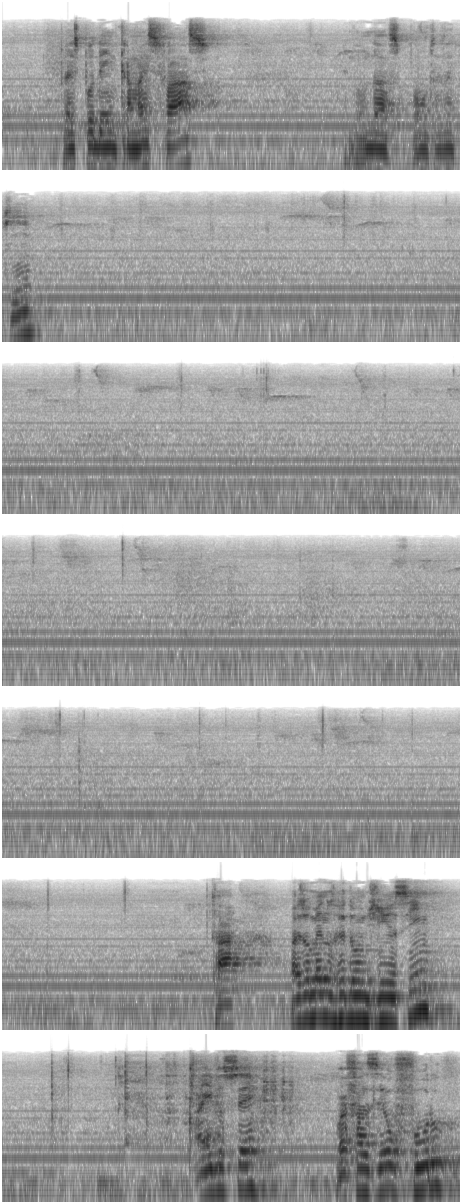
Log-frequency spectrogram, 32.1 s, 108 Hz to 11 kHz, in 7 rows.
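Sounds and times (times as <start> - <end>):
electrical hum: 0.0 - 32.0
scissors trimming foam: 5.1 - 12.8, 17.6 - 19.3, 20.2 - 24.2.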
